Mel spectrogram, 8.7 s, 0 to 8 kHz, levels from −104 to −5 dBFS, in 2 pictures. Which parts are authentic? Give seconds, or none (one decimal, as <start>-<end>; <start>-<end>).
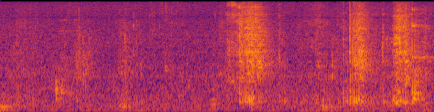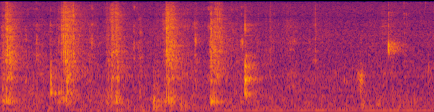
0.0-3.1; 6.5-8.7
